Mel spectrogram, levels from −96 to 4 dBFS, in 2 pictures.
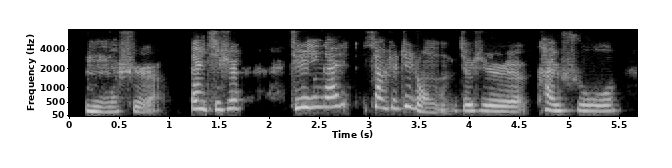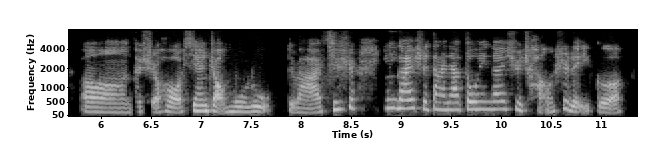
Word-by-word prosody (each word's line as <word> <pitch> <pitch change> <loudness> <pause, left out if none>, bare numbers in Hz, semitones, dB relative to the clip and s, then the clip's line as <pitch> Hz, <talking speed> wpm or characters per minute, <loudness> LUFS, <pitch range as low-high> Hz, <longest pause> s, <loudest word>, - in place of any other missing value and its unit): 嗯， 175 -3 +2
是， - - -3 0.3
但 280 -1 +5
其 250 -1 0
实 285 +3 +1 0.5
其 305 - +3
实 330 +1 +6
应 340 +1 0
该 340 +1 +5 0.2
像 340 -6 +1
是 295 0 -3
这 350 +5 +1
种， 160 - -2
就 210 0 +3
是 190 -4 +1
看 220 -5 +3
书， 205 -1 -2 0.3
嗯， 155 -2 0
的 175 - -8
时 175 - -3
候 165 -3 +2
先 200 +3 +2
找 205 -5 +4
目 175 0 -2
录 180 -1 -2
对 - - -6
吧？ 150 0 0
其 250 +9 -2
实 290 +3 -3 0.3
应 300 0 -2
该 295 0 +6
是 290 -3 -1
大 255 0 0
家 245 0 +2
都 265 +1 +1
应 260 0 -4
该 265 0 -1
去 250 -4 -3
尝 - - -4
试 - - -2
的 - - +1
一 - - -6
个 - - -1
215 Hz, 225 characters per minute, -23 LUFS, 175-275 Hz, 0.5 s, 实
